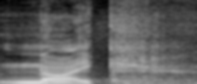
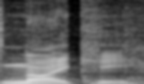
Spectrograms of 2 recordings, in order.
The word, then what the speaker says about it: Nike: being told i've got to say nike not nike so it's pronounced nike so you're gonna have to prove me wrong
